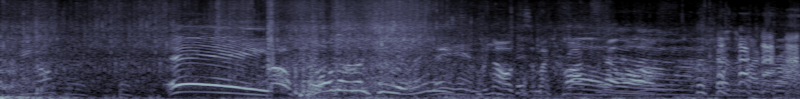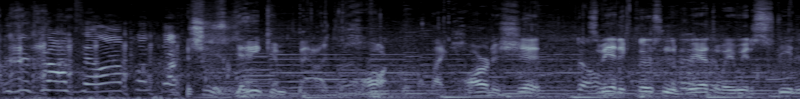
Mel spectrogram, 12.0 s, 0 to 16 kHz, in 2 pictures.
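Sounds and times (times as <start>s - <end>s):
water splashing and running off: 0.0s - 5.4s.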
